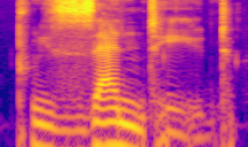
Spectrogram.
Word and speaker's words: presented: He says presented. Presented. He doesn't say present. Presented. Presented. That Z sound. You know, in presented. That's the way you pronounce that word presented in a story.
